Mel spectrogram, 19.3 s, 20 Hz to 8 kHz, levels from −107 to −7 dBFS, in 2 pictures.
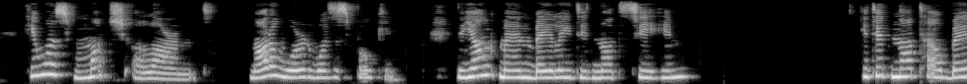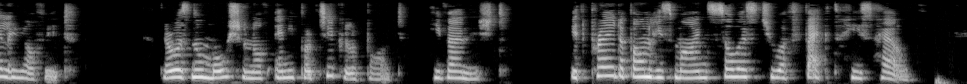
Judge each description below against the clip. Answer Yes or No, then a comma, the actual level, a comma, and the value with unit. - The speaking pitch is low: No, very high, 255 Hz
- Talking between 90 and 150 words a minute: Yes, average, 140 wpm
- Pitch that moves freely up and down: No, average, 2.7 semitones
